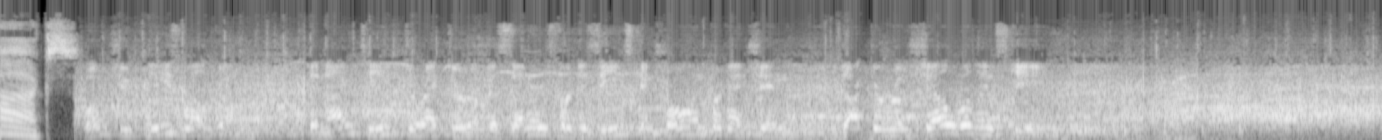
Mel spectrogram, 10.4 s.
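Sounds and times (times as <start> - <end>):
fans cheering at a Boston Red Sox game first pitch: 0.0 - 4.9, 8.0 - 10.3
speech: 0.0 - 8.9
scattered clapping: 0.6 - 3.6, 8.0 - 10.3.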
